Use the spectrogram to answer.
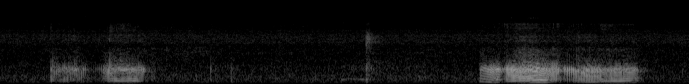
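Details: Pug, a small flat-faced dog, snoring: loud rattling bursts, two short snorts then two longer rumbling breaths.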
